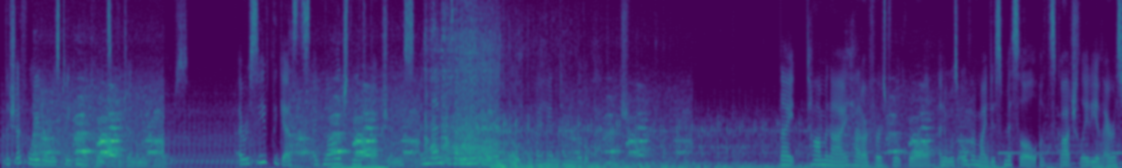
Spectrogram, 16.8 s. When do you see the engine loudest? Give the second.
7 s.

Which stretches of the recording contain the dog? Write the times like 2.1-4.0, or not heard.
0.5-2.5, 4.3-6.3, 8.4-10.4, 12.7-14.7.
